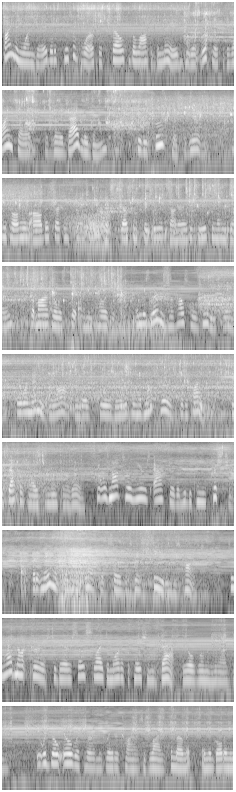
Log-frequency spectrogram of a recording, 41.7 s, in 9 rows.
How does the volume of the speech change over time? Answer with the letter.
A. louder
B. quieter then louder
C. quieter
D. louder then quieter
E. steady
E.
